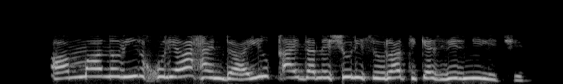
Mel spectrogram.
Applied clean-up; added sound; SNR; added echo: neural mask model Resemble Enhance denoiser.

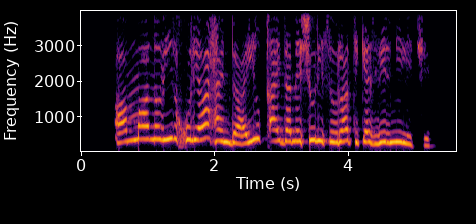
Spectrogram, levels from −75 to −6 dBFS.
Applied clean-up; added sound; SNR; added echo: none; none; none; none.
